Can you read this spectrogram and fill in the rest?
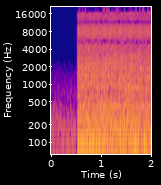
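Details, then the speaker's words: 1966 Dodge Dart GT, Slant Six 225, after repairing the exhaust manifold leak: engine catches and settles into a steady even idle, no ticking or puffing or blowby felt at the manifold; leak appears fixed. "Well, hopefully you can hear me. Um, I think that we uh have finally solved this. Uh, I do not feel any blowby here."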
